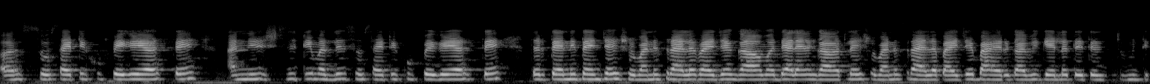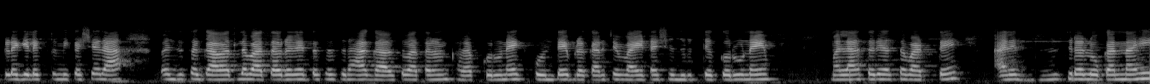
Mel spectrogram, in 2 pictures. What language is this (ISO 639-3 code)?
mar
